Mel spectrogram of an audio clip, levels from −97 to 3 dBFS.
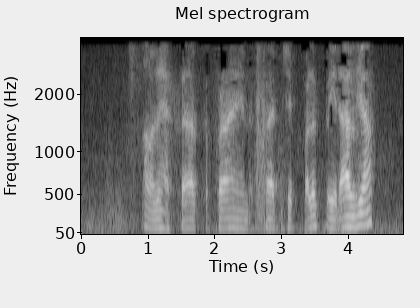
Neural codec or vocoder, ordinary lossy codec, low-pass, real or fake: codec, 16 kHz in and 24 kHz out, 0.8 kbps, FocalCodec, streaming, 65536 codes; MP3, 16 kbps; 3.6 kHz; fake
